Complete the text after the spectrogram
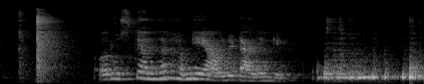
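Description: Dried chickpeas pour and rattle into a metal pan.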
